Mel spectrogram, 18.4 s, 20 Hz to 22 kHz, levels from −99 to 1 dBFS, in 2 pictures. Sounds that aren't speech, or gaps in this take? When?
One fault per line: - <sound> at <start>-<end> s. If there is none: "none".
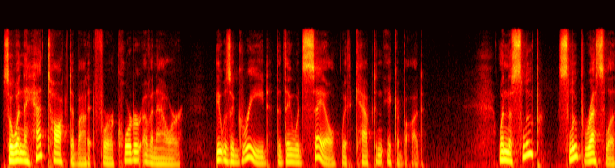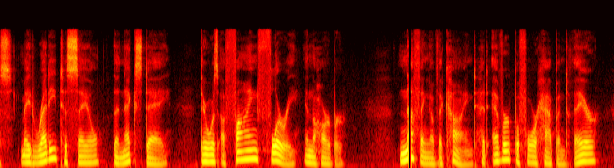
- dropout at 15.3-15.4 s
